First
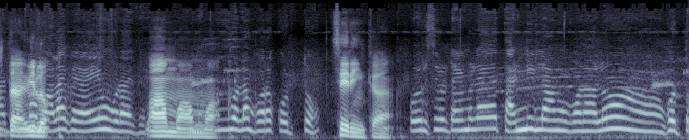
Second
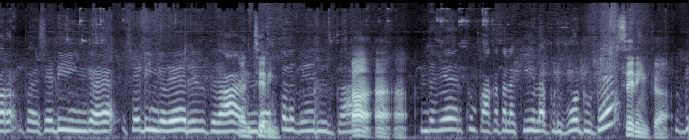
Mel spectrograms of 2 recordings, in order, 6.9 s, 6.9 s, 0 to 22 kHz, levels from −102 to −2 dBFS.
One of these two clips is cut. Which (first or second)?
second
